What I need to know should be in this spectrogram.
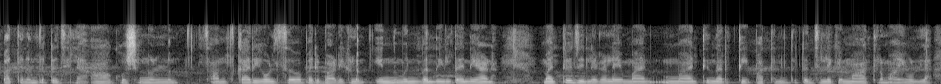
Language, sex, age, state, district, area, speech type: Malayalam, female, 18-30, Kerala, Pathanamthitta, rural, spontaneous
